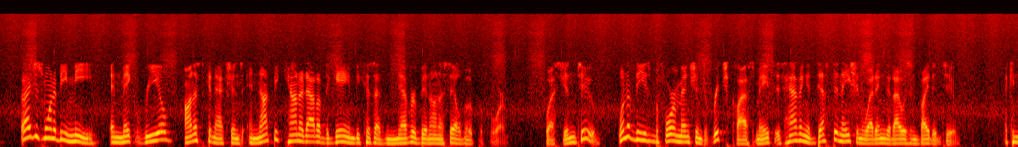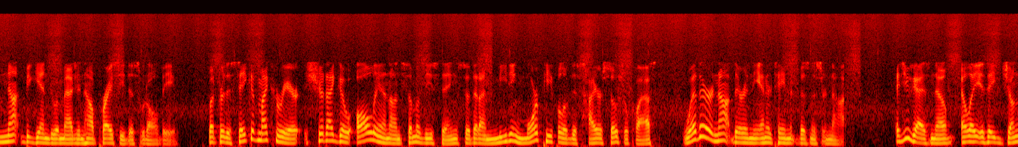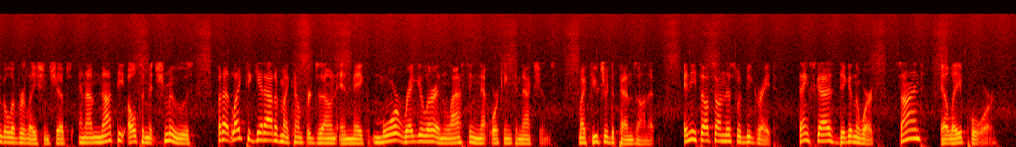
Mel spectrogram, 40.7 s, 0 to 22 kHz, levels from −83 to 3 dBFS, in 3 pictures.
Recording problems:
high frequencies cut off; severe; nothing above 4 kHz
hiss; noticeable; throughout; 10 dB below the speech

